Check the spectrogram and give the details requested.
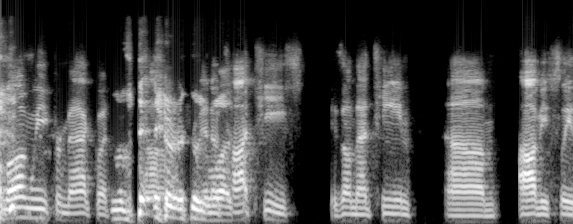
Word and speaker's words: Tatis: Padres, Tatis, the star Tatis, Fernando Tatis, as his actual name is pronounced.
